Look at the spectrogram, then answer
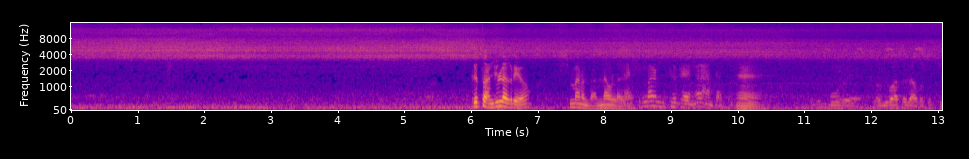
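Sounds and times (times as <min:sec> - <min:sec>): high-pitched hiss: 0:00.0 - 0:13.0.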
